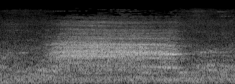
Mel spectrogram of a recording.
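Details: A Moluccan cockatoo, one of several at Jurong Bird Park on 13 February 2014, gives one long, harsh, rasping screech lasting about a second and a half, with a faint murmur of background noise around it.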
